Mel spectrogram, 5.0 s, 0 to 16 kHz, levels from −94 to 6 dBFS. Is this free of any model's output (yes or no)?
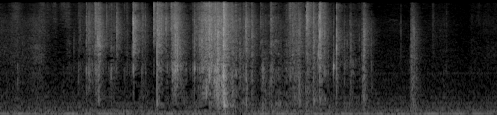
yes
